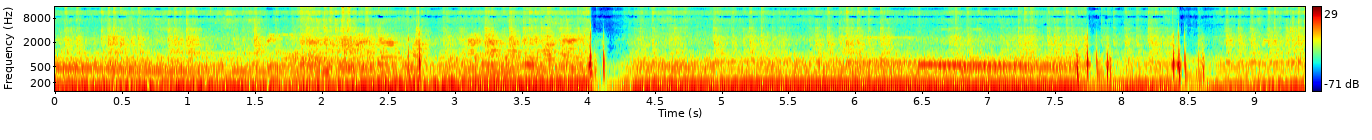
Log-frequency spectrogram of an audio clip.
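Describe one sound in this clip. A vehicle engine hums steadily with road rumble, heard from inside.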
